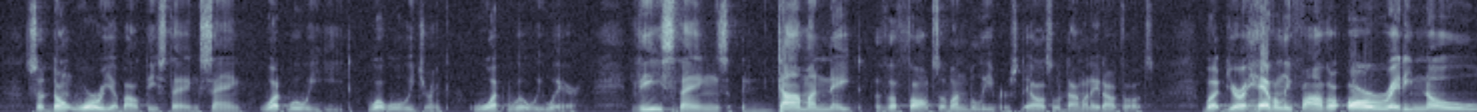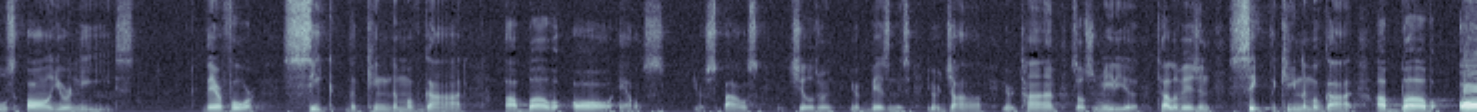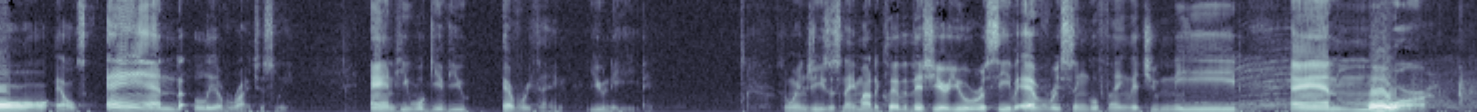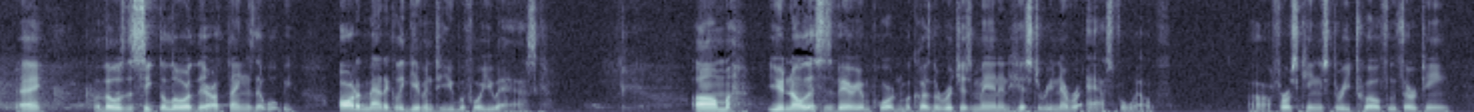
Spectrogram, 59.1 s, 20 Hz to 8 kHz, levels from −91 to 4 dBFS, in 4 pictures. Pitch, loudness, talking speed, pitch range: 95 Hz, -18 LUFS, 150 wpm, 85-110 Hz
